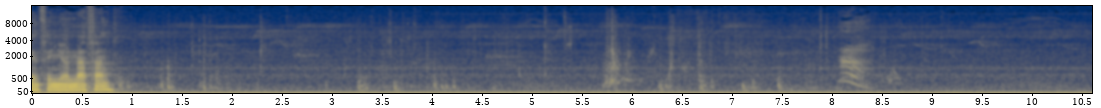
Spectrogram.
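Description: Footsteps thud softly on wooden boards and undergrowth.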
